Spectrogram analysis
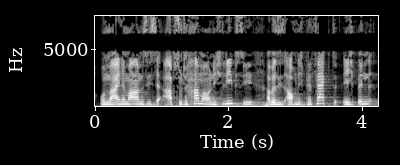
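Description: A man preaching a sermon as pastor, telling a personal story and rising to loud, emphatic peaks. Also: high voice, fast.

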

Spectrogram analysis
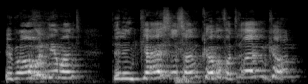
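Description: A man's voice: very high voice, fairly quick, echoey room. A man reading aloud and voicing a panicky, superstitious teenage girl in a flustered, half-laughing way. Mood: panicked.

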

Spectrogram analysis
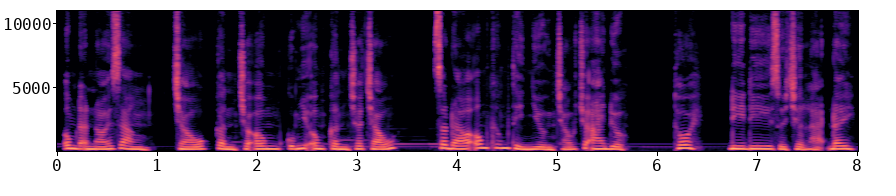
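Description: A woman's voice: mid-range voice, fairly quick, warm tone, soft background music, close to an everyday voice. A woman voicing a stern old male street performer in a storybook reading, with curt, commanding speech. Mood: firm.

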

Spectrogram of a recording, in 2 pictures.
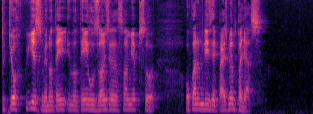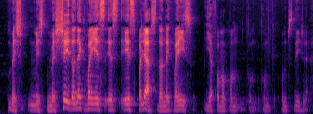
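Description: A young man with a European Portuguese accent talks through his thoughts in a loose, casual monologue. He speaks at a middling pitch, leaning heavily on slang, fillers and restarted phrases as he goes. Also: steady tone, fast.

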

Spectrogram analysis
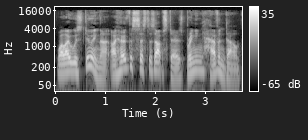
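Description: A man's voice: medium pitch, very animated, normal speed. Earnest man reading his testimony. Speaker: narrator. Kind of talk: reading a memoir chapter aloud.

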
